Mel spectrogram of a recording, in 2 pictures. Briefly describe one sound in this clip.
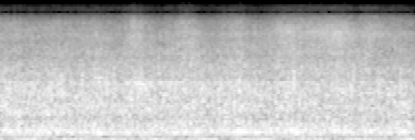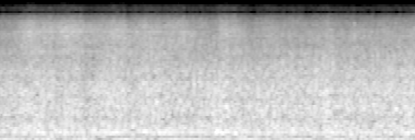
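A high-pressure jet of water hisses and sprays onto pavement outdoors.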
